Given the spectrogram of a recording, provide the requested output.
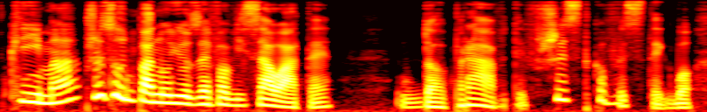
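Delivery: high, bossy lady's voice; fussy hostess. Acted. Mother ordering the dinner table about, high and fussy. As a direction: fuss over the guests and the maid.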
